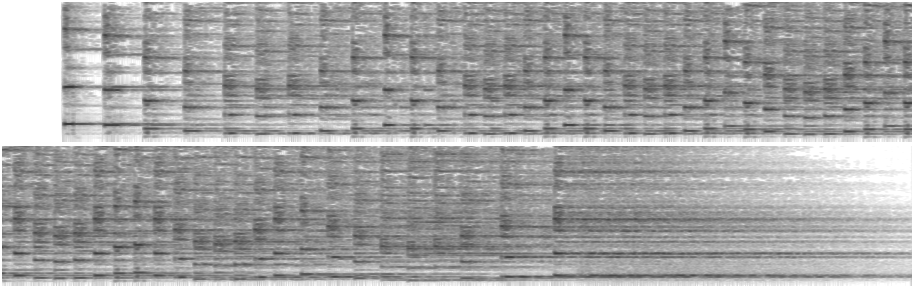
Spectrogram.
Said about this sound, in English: As the dulcet tones of the harp play, we are once again enveloped in a blanket of white energy and are told to dive into the bay.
